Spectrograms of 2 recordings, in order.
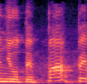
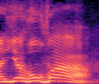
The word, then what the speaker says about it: Yehova: Berarti bukan YOTPAP, bacanya Yehova.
